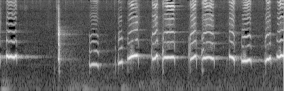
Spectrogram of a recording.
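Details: Whistled song of a pet cockatiel for singing training: a long level whistle, a sharp click, a lower note, then quick wavering whistles repeated in a bouncy rhythm.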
